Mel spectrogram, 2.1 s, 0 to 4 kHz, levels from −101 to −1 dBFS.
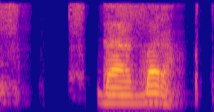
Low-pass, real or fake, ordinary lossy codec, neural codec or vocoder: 3.6 kHz; real; AAC, 16 kbps; none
